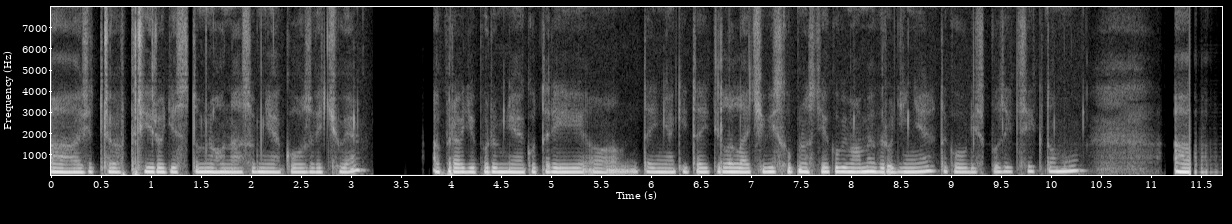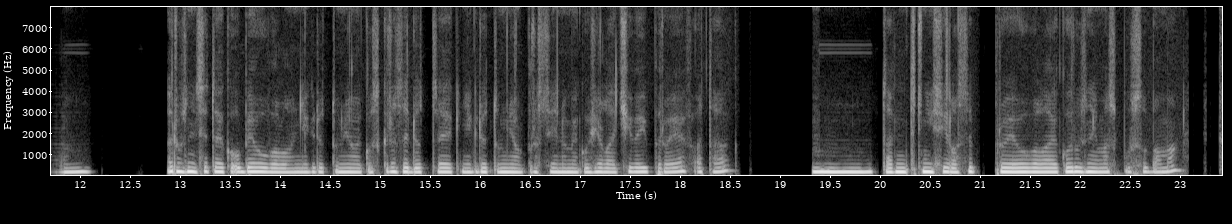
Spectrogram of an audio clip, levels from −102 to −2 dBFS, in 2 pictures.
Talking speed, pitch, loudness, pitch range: 150 wpm, 190 Hz, -22 LUFS, 185-200 Hz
